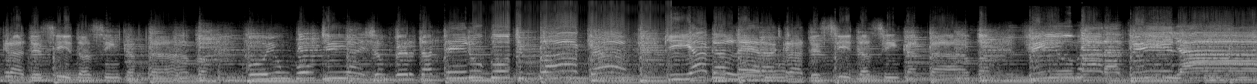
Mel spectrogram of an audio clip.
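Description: From 4.73 to 6.72 s a robotic buzz at 375 Hz rides on the sound, which fits a 128-sample buffer: this is buffer tearing. Writer and reader of the ring buffer have slipped into crossing each period, so a small slice of every buffer replays audio about ten milliseconds old, hard-joined at both edges. A spectrogram shows evenly spaced harmonic lines at 375 Hz multiples only where signal is present; the waveform shows regular step discontinuities.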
